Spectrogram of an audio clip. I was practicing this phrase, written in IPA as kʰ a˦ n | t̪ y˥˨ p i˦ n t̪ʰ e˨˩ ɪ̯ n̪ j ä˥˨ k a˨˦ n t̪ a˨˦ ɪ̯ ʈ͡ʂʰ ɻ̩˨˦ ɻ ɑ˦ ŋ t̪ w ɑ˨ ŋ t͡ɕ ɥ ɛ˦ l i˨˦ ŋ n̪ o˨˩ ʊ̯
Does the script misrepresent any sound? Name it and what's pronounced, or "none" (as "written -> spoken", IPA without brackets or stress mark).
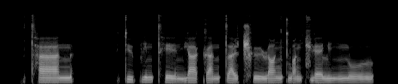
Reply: kʰ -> t̪ʰ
